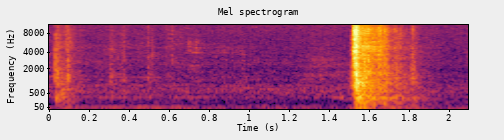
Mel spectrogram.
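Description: Cab door of an International 5000 dump truck slammed shut once, a single sharp bang about one and a half seconds in that dies away quickly.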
